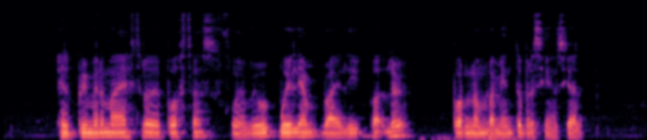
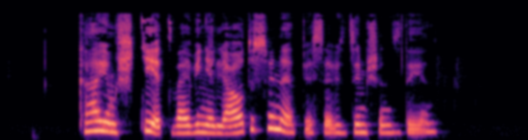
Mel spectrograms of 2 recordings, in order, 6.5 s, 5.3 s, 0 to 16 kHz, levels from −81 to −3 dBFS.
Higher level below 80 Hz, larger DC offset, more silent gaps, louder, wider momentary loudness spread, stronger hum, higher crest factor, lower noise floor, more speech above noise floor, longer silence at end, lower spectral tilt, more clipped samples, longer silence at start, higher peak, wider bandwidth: first, -48 dBFS vs -74 dBFS; neither; neither; second, -26 LUFS vs -21 LUFS; about the same, 9 LU vs 11 LU; neither; about the same, 18 dB vs 18 dB; second, -66 dBFS vs -74 dBFS; second, 41 dB vs 53 dB; second, 0.65 s vs 0.95 s; first, -8 dB/octave vs -3.5 dB/octave; neither; second, 0.55 s vs 0.8 s; second, -8 dBFS vs -4 dBFS; about the same, 11 kHz vs 11.5 kHz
